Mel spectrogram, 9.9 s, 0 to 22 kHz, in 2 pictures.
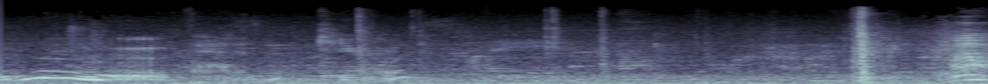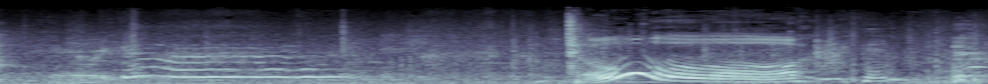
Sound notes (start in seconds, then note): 4.4 door latch clunks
